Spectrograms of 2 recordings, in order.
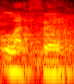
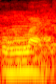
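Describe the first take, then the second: First: It is two syllables ending in an ee sound. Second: It is one syllable with no final vowel. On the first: The speaker calls it wrong. "not Leffy" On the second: The speaker calls it right. "you pronounce it Leff"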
